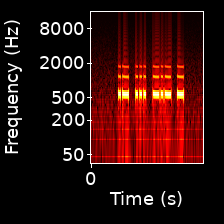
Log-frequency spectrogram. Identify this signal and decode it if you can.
Morse code (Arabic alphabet), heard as a keyed tone, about 30 wpm, 580 Hz. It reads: اسكت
